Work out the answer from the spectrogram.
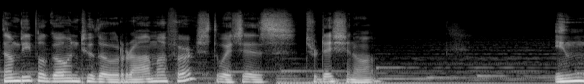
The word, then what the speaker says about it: Rama: after the other Rama the or of of Sanskrit is traditionally pronounced by curling the tongue back in retroflex you can either just make a vowel sound there orama or you can make a tap against the the hard palet Rama or if you're like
